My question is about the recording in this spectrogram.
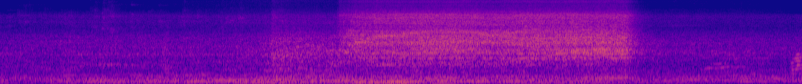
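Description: Water running from the tap of a ceramic water-dispenser jar into a mug: a steady hiss that starts almost three seconds in, is at its loudest for about three seconds, then cuts off suddenly as the tap closes.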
